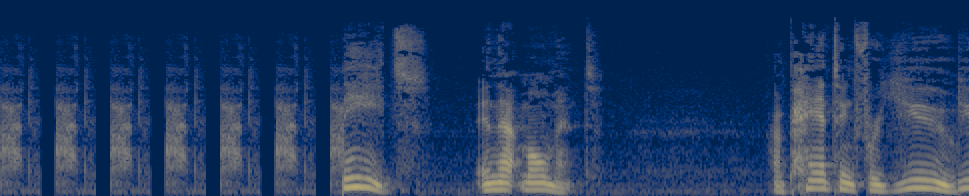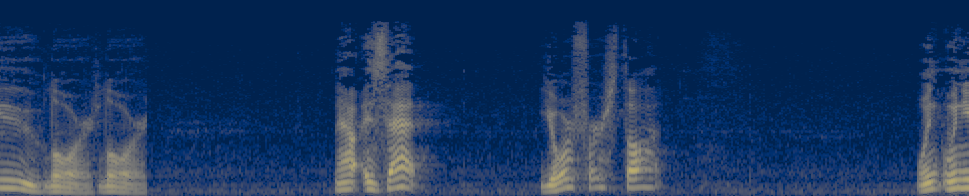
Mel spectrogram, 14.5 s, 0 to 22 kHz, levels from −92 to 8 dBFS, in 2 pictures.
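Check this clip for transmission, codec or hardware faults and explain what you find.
Two faults are present in the speech.

From 0.00 to 2.57 s, already under way when the clip opens, a stutter with silent gaps repeats a 0.30 s burst five times, each followed by 0.12 s of digital silence, every 0.41 s. A stalled player or stream, likely retrying its last fragment, would do this. Unlike a scratch-style skip, the gaps are truly silent and the pacing stays even, and the speech meant for that span is missing.

From 7.18 to 8.36 s, right after "I'm panting for you", a doubled audio track appears. A full-band copy at roughly the same level trails by about 0.4 s, likely from a second, slower capture path or two misaligned copies. Unlike room echo, it has no decay or colouring and cuts in and out abruptly.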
